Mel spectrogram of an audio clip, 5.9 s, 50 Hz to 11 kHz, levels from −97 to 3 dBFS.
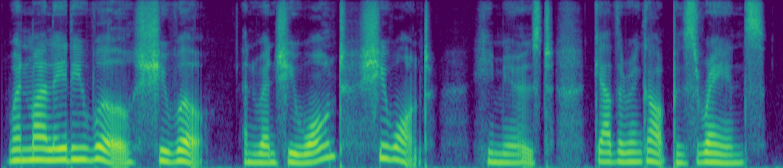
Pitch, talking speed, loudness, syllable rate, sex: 190 Hz, 185 wpm, -17 LUFS, 4.6 syllables/s, female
